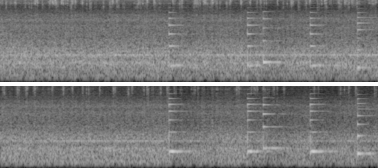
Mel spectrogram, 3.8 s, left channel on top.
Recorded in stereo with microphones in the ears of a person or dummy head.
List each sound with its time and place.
1.7 s a ringtone: 5° left (ahead or behind), 1.3 m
